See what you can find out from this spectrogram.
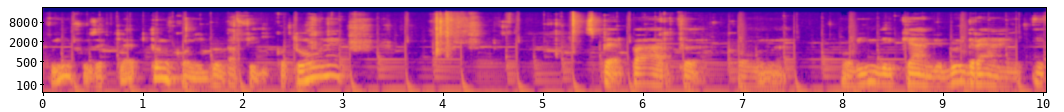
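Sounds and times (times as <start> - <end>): background music with beat: 0.0 - 10.0
plastic zip bag crinkling: 3.9 - 4.4.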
